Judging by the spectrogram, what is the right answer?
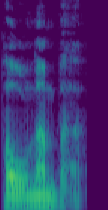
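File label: "whole number", British English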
